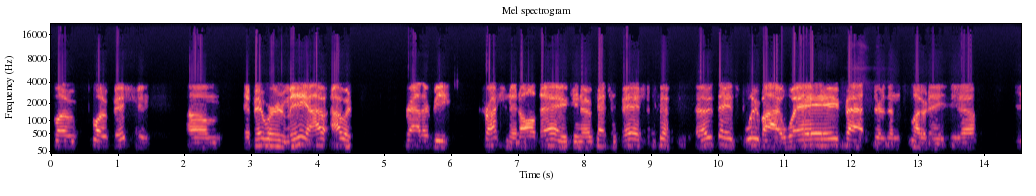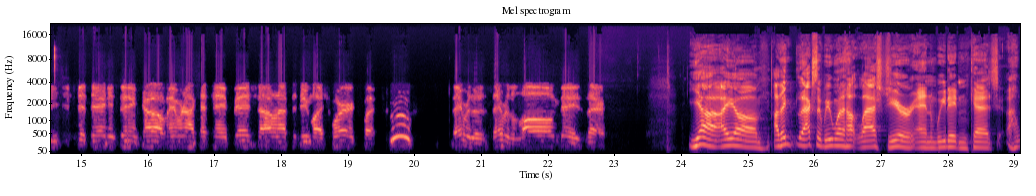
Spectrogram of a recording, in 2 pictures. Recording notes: Calls in for this podcast while driving to an offshore tournament in North Carolina.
